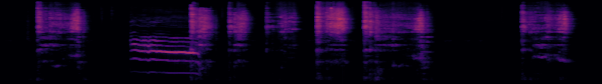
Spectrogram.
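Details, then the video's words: Domestic cat meowing: a long, clear, steady harmonic meow in the middle, surrounded by several short, breathy, noisy meow bursts with silent gaps between them, all indoors with no other clear sounds. "Meow meow"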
